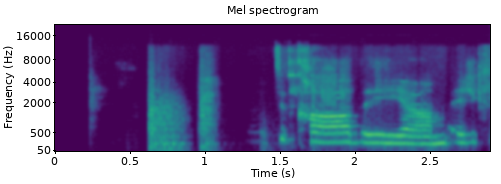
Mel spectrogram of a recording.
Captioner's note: gavel thudding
